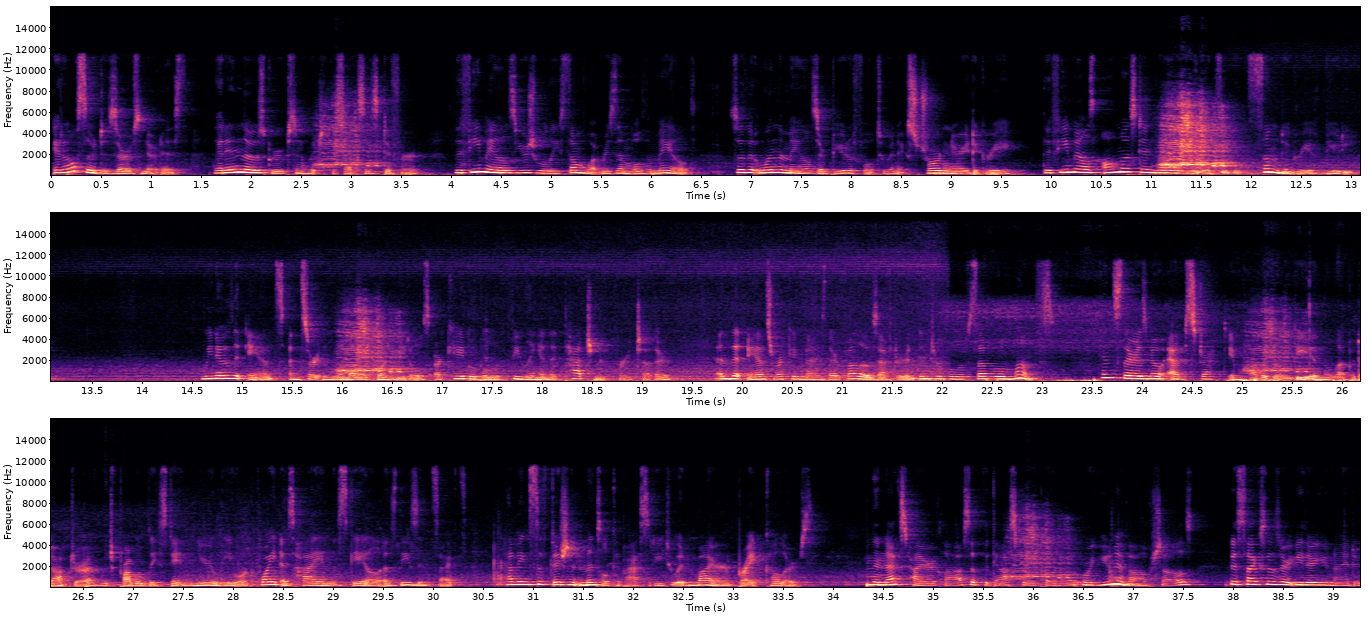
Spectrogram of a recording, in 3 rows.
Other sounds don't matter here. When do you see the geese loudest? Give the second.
11 s.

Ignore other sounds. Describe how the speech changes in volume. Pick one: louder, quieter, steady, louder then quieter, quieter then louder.
steady.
